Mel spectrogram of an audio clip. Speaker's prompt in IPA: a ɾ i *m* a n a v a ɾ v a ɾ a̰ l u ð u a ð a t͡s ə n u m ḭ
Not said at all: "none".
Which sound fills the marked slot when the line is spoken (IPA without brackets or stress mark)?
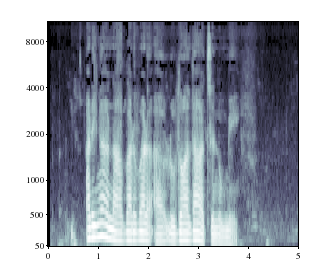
ŋ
